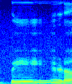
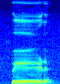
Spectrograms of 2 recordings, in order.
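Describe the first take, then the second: First: पेड़ broken into पे and ड़; sounded out. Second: Said in the usual way. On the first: Shown as a demonstration. Teacher spelling out the word for children, पेड़ sounded out in parts. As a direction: say पेड़ in two separate parts, पे, then ड़. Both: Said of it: "प को एक ही मात्रा".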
